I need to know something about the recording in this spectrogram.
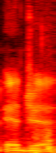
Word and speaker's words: Buttigieg: I had to train myself to pronounce it right. Hi, how old are you? Buttigieg.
